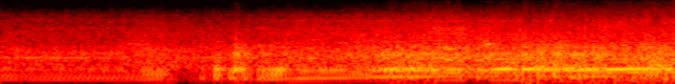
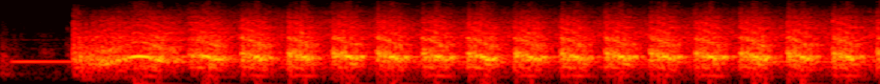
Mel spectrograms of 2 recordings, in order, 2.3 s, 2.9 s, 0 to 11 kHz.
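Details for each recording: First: 1992 Lexus SC300 1JZ that wouldn't start, suspected spark issue; after new spark plugs and coils refitted it catches, settles into a steady idle, then revs climb cleanly and evenly with no misfire; normal running and revving. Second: 1992 Lexus SC300, 1JZ, 5-speed, getting fuel and air but suspected of lacking spark, before plug replacement: two long cranking bursts at about three and a half turns a second, never catching: crank no start.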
